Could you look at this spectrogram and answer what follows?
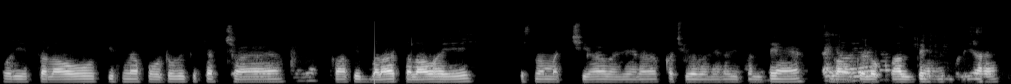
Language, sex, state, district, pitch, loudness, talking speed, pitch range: Hindi, male, Uttar Pradesh, Jyotiba Phule Nagar, 125 Hz, -18 LUFS, 180 wpm, 120-130 Hz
